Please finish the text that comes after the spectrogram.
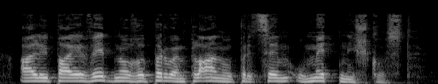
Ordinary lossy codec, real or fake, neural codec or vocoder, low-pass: MP3, 48 kbps; fake; vocoder, 44.1 kHz, 128 mel bands, Pupu-Vocoder; 19.8 kHz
